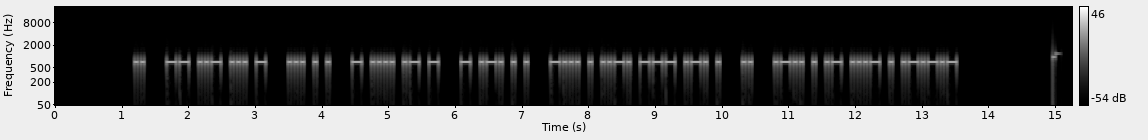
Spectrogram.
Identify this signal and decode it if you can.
Morse code, heard as a keyed tone, about 25 wpm, 700 Hz. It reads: I MUST SEE THAT TREE BEFORE I LEAVE.
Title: Sentences from Top 1000 Words - Review Part 1 - 25wpm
